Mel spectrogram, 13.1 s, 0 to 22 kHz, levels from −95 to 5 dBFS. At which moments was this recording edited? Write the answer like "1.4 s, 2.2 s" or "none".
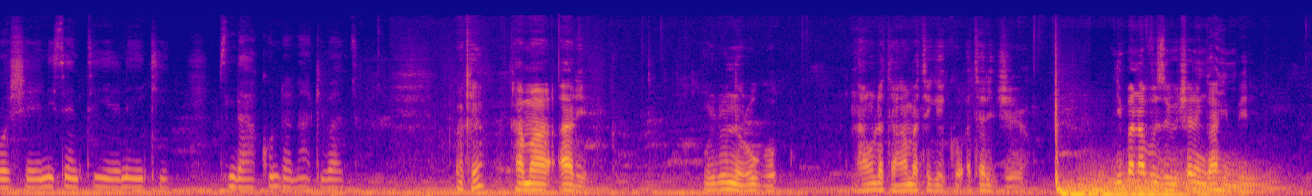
none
